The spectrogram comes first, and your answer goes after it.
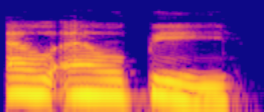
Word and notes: llb: British English

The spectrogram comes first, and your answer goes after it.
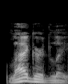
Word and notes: laggardly: British English

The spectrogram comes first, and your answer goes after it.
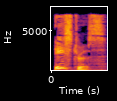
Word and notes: oestrus: British English

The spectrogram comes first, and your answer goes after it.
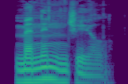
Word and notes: meningeal: British English

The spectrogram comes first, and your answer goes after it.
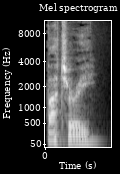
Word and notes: battery: British English

